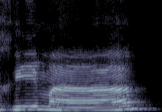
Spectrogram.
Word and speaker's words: khimar: ha ha namil ha kalau bacanya khimar pakai ko itu artinya berubah loh apa artinya khimar yang dipakai sama ibu jilbab. Ah, jilbab gitu. Padahal tipis ya pengucapannya itu tipis gitu antara ha sama k antara hi sama khi tapi artinya beda.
